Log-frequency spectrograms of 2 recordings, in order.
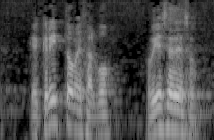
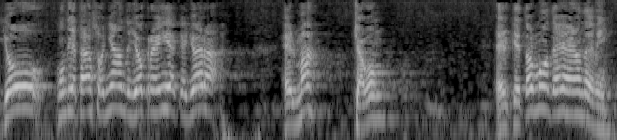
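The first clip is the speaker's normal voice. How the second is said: high imitated old man telling his dream; old man's voice; 7 semitones higher than usual. Preacher voicing the old man telling the youth group about his dream, high old man's voice. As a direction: lift the voice high and play the old storyteller. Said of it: "hablaba con esa voz".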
